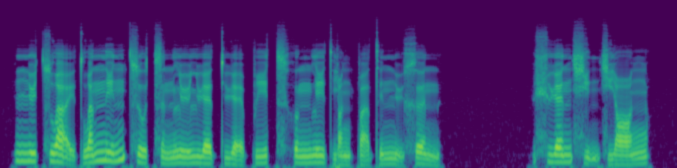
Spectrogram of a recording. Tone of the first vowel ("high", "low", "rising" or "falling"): high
